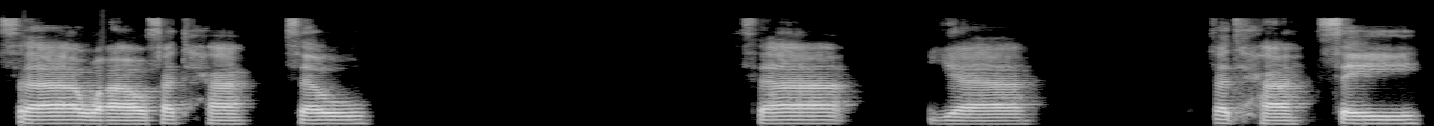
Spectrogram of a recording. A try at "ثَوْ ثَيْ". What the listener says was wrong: No, so don't say thaw, thay. Don't hold it. Just thaw, thay.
